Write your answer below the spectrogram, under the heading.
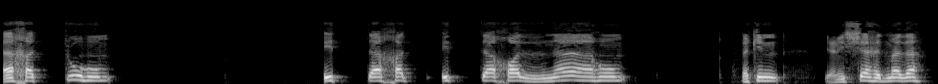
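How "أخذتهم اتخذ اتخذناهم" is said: أخذتهم slowly as akhattuhum, dhal merged; Warsh recitation demo. Shown as a demonstration. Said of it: "هكذا".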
